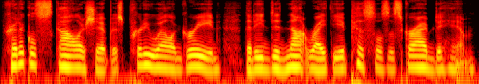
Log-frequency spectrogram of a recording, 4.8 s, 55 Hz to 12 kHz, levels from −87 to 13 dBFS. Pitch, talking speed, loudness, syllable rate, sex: 155 Hz, 200 wpm, -18 LUFS, 6.1 syllables/s, female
